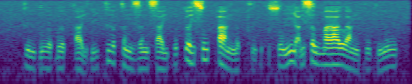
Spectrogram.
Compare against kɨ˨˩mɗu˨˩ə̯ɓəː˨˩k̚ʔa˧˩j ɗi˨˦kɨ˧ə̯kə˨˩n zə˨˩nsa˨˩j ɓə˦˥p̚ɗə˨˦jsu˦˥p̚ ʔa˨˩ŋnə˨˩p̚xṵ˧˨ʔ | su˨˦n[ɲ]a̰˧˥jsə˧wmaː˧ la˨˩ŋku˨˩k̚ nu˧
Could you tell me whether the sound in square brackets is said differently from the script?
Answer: no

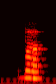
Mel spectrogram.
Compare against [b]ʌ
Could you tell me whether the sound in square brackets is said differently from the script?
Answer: no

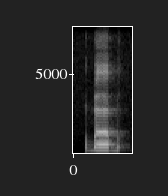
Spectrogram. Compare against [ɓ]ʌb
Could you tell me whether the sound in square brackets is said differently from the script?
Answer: no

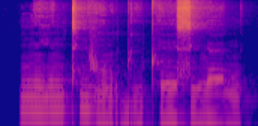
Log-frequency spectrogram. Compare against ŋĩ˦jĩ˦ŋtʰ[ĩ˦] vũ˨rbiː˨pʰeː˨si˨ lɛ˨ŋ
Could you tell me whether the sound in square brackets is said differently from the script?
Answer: yes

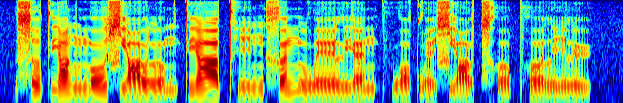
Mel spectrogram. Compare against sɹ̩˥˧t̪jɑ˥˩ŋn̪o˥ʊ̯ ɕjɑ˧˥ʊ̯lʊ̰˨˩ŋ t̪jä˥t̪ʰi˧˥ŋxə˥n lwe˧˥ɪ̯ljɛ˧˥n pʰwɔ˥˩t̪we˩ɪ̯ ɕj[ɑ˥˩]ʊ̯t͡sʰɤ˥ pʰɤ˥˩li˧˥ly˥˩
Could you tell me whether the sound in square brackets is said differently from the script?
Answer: no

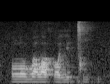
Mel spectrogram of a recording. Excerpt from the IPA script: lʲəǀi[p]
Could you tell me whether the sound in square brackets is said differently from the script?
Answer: no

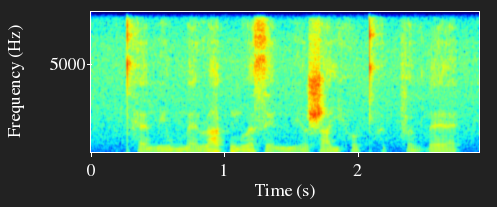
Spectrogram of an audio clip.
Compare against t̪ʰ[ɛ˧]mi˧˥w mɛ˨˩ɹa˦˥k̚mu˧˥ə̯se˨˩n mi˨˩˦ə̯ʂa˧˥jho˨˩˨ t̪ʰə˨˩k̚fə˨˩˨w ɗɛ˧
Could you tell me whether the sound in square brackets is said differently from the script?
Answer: yes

